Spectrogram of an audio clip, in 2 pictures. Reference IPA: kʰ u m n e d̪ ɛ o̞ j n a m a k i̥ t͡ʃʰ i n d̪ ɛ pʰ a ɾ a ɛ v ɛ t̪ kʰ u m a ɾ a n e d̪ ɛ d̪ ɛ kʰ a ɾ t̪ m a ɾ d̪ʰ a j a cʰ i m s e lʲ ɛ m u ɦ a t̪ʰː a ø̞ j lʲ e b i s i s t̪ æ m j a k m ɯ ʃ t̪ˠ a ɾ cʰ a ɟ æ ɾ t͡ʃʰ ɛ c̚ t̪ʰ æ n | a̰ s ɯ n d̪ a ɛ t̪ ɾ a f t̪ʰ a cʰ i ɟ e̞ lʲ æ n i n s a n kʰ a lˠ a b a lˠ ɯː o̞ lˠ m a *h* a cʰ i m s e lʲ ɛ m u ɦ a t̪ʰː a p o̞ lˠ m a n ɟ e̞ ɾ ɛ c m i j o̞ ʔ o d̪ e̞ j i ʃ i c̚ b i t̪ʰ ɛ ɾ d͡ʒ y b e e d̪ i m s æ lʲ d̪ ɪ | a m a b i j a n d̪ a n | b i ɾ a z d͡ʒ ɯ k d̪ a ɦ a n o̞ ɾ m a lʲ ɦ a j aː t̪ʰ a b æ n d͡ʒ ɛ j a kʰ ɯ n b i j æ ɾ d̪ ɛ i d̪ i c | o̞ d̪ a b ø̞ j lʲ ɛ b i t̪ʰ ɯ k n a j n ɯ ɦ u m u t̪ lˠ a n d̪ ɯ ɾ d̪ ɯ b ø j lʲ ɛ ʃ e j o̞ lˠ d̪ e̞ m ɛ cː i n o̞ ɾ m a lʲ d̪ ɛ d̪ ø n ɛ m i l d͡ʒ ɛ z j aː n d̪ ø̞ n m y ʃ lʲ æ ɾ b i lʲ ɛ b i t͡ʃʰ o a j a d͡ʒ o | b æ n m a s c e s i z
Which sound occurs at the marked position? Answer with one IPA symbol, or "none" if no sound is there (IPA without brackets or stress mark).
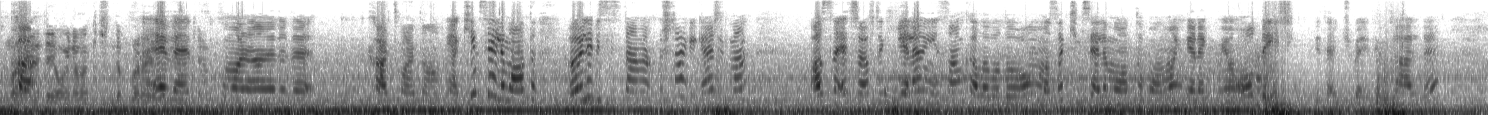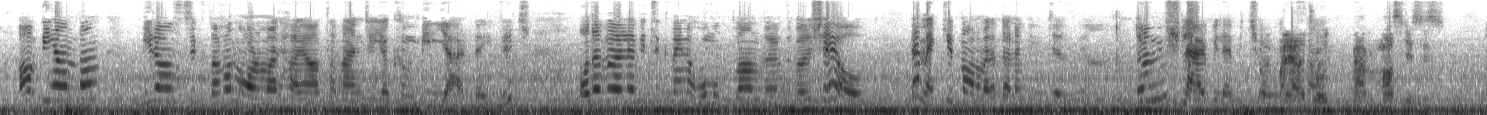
s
